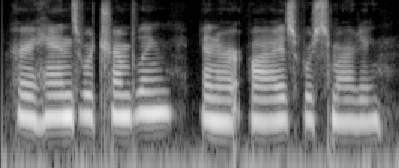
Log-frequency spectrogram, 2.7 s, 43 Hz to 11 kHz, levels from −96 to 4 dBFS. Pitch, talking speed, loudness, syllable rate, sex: 225 Hz, 205 wpm, -15 LUFS, 6.0 syllables/s, female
